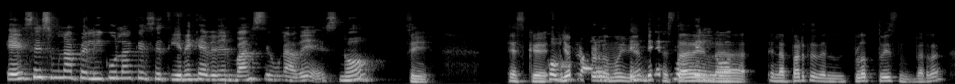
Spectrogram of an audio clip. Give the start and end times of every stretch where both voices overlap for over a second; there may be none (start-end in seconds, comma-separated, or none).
5.4-7.3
